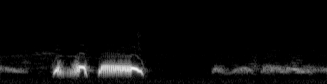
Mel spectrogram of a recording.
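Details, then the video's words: Spotted dove kept as a decoy, cooing to provoke fighting in wild style: a double clipped note and one long, buzzy, vibrating coo falling at the end, followed by quiet murmured low notes. "tiếng chim cu gáy thúc đấu chuẩn tiếng cu rừng gáy"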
